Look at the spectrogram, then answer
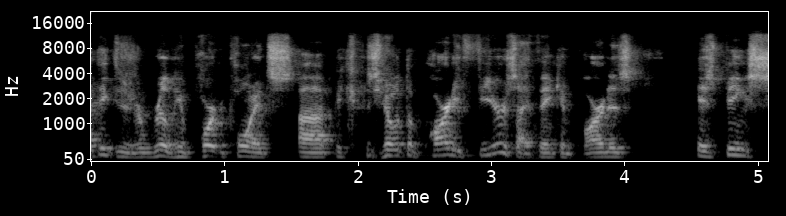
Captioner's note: laugh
